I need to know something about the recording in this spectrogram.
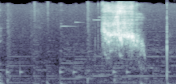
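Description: Soft background music of a film soundtrack, with a short breathy hiss about halfway through.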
